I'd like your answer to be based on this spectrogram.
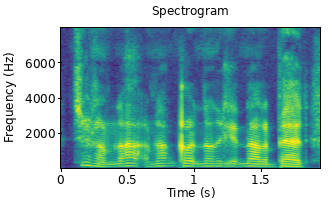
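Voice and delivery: soft, groggy-sounding protest; sleepy refusal. Retold or imitated. Teenager in bed answering his boss, soft sleepy protest. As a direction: refuse quietly, as if from under the covers.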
